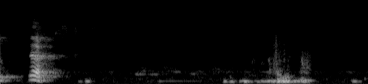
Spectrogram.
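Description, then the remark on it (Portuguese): Choppy, breaking-up voice from a remote call with someone in Tokyo: short distorted bursts of speech cut in and out between silent dropouts, with warbling, muffled fragments that are impossible to make out. “A gente está com tá, problema de tá, comunicação tá”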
